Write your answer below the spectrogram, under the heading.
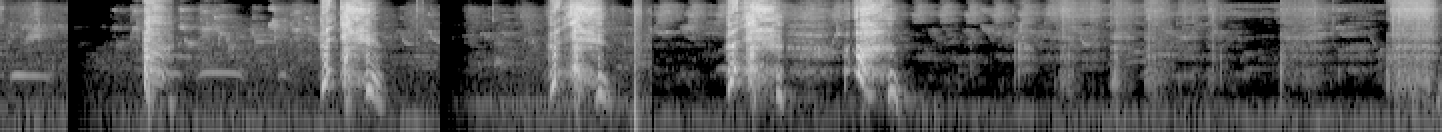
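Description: Five loud, sharp sneeze bursts with quieter sniffing and nose-blowing noises between them.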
